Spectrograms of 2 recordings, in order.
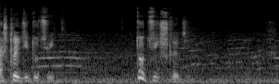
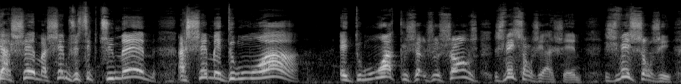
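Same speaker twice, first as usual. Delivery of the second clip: pleading prayer; 8 semitones higher than usual. Acted. Praying aloud to God.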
